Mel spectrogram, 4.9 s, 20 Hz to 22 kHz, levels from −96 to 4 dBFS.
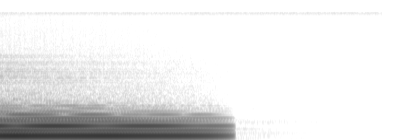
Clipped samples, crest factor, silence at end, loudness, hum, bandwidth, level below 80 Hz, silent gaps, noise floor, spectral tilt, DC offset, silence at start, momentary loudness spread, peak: under 0.1%; 12 dB; 2.05 s; -23 LUFS; none; 1.1 kHz; -68 dBFS; none; -80 dBFS; -13.5 dB/octave; under 0.1%; 0 s; 12 LU; -12 dBFS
